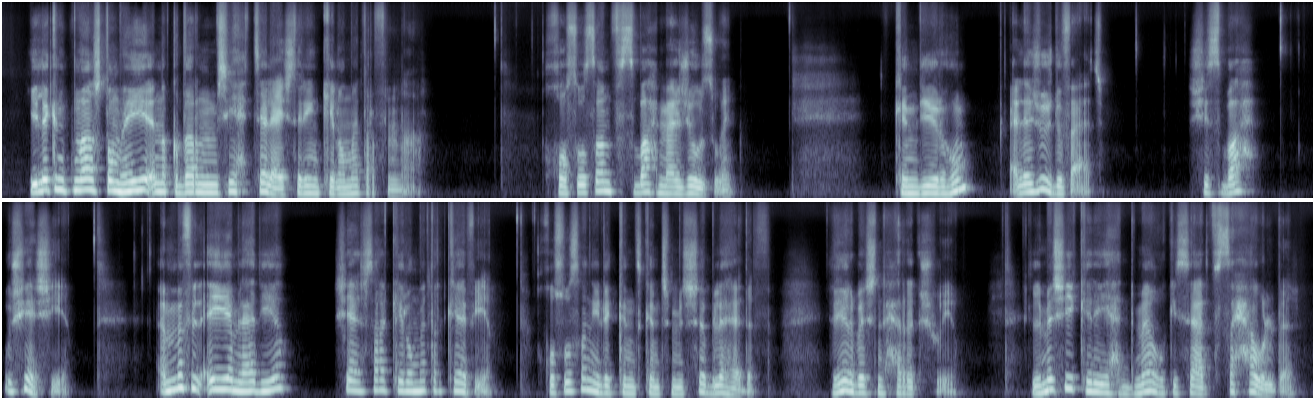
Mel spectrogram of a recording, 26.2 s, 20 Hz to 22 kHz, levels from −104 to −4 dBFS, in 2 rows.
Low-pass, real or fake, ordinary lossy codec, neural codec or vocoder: none; fake; none; autoencoder, 48 kHz, 128 numbers a frame, DAC-VAE, trained on Japanese speech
